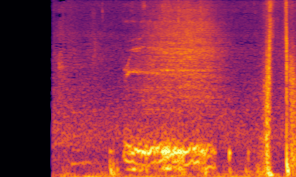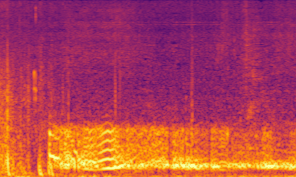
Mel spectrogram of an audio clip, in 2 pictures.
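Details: Woman's loud, long stomach gurgling and rumbling with a few sharp pops during sudden abdominal pain: prominent borborygmi.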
